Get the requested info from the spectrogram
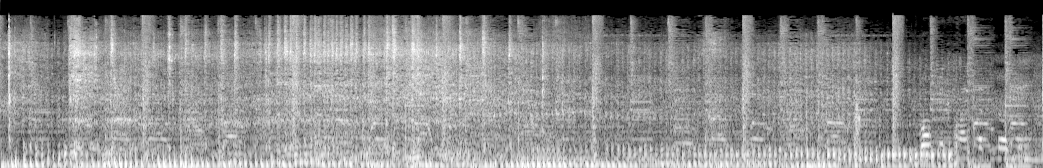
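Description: Dirt bike engine running steadily close by, with no revving.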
